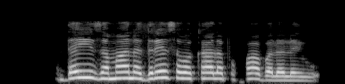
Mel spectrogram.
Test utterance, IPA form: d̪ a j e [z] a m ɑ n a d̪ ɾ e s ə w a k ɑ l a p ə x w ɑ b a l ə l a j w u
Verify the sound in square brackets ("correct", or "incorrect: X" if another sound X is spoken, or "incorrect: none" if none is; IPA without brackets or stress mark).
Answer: correct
